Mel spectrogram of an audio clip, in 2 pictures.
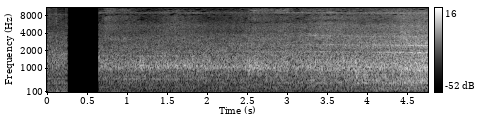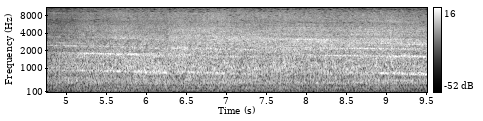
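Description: A train approaching and running past: the rolling noise builds over a few seconds and then holds loud, with several high whining tones sliding slowly downward.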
